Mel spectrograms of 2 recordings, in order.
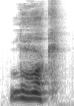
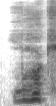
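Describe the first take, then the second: First: Much higher, louder alarmed cry; urgent gasp, pitched right up. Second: Higher, louder startled gasp; a short horrified cry. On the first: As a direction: cry out in horror. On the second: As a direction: gasp it out in alarm. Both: A narrator's reading. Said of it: "I gasped".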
